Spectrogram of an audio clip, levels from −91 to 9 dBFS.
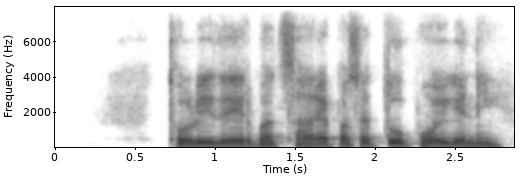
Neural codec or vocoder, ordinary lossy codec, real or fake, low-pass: vocoder, 44.1 kHz, 128 mel bands, Pupu-Vocoder; Opus, 16 kbps; fake; 7.2 kHz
